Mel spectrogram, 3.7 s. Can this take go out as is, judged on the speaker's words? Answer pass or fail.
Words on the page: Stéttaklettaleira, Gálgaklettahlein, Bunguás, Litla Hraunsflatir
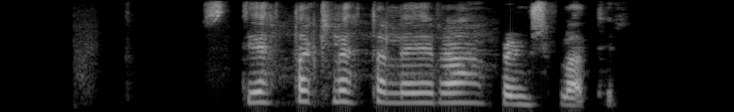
fail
